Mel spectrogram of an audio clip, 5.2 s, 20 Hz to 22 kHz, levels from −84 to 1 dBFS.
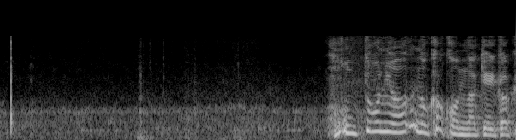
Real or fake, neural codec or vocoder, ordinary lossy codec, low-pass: fake; codec, 16 kHz, 4 kbps, FunCodec, trained on Chinese and English, 50 frames a second; none; none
